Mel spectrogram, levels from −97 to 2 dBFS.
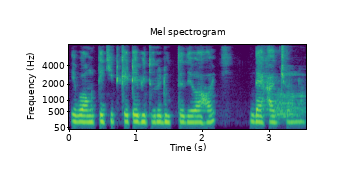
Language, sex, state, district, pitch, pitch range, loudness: Bengali, female, West Bengal, North 24 Parganas, 190 Hz, 185-200 Hz, -18 LUFS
